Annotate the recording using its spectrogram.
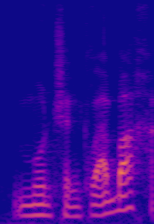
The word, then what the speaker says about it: Mönchengladbach: Mönchengladbach, I finally learned how to say it.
